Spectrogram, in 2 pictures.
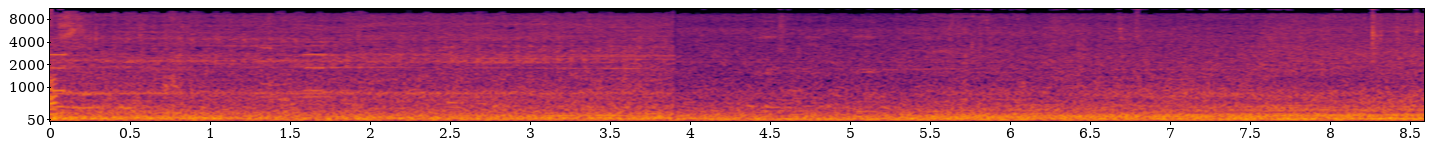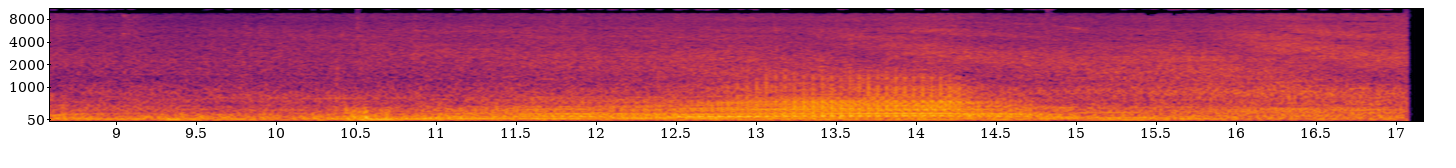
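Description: City street traffic with a steady low rumble. A motor vehicle passes close, growing louder from about ten seconds in, at its loudest shortly after, then fading near the end.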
